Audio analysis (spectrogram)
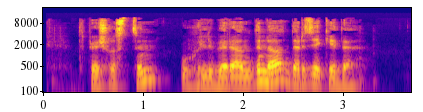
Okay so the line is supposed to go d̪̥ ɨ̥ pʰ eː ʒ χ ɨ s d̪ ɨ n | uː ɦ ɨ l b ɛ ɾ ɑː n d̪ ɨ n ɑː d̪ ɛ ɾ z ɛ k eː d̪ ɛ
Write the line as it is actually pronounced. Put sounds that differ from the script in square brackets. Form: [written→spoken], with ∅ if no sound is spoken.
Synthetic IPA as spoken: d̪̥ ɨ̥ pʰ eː [ʒ→ʃ] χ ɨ s [d̪→t̪] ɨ n | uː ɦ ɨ l b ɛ ɾ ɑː n d̪ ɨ n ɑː d̪ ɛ ɾ z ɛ k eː d̪ ɛ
